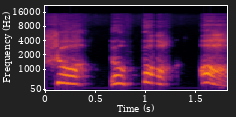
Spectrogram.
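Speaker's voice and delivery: shrill, very high, slow, drawn-out top-of-lungs scream. Retelling yelling at noisy neighbours from the door: retelling her own scream. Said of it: "So I scream at the top of my lungs".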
